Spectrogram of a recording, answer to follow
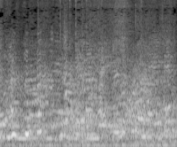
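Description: Indistinct chatter of several overlapping voices in a crowded restaurant dining room.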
